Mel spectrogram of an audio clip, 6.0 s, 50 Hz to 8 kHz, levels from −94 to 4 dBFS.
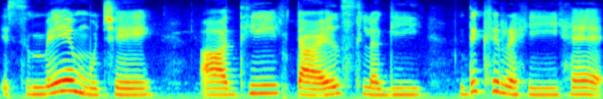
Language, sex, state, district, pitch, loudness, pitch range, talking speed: Hindi, female, Madhya Pradesh, Katni, 195 Hz, -16 LUFS, 185-215 Hz, 80 wpm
